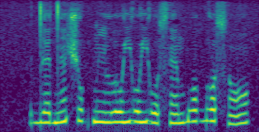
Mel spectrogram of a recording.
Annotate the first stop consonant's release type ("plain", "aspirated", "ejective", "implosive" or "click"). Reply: plain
